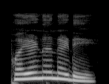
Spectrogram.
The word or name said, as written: ಪಯಣನಡೆ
